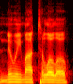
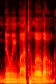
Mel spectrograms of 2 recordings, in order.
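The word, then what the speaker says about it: Niumatalolo: exceptional but would he leave navy can uh nui matalolo to go to kansas um yeah it's it's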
